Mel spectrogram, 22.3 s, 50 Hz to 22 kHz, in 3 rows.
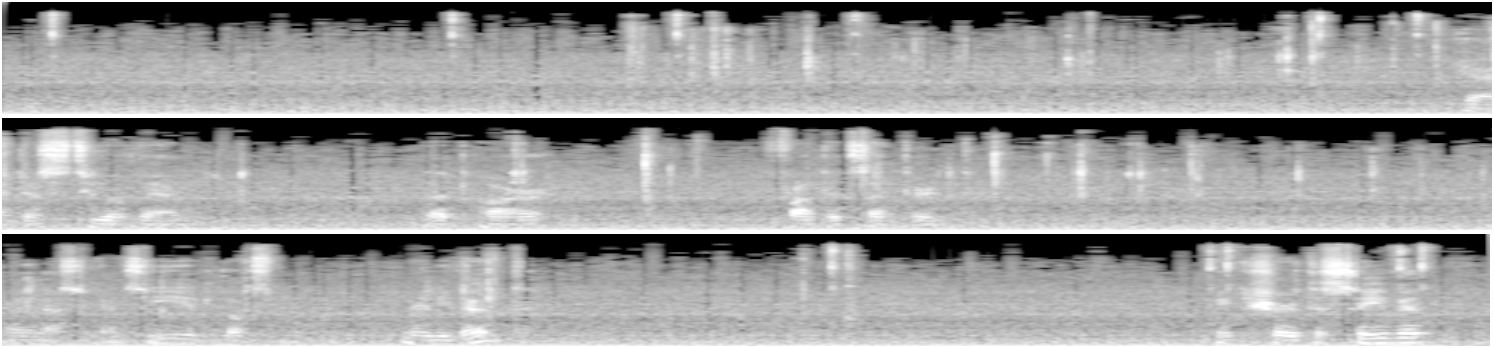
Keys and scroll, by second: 3.3 Escape, 3.5 Escape, 3.7-7.9 typing, 9.7-17.4 typing.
